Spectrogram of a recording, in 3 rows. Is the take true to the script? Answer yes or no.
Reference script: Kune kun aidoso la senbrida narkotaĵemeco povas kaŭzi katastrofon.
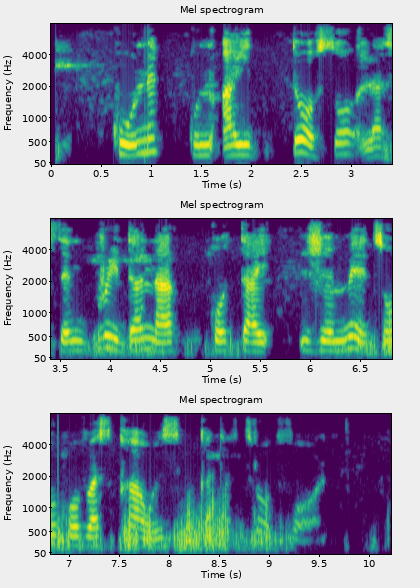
yes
